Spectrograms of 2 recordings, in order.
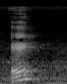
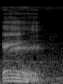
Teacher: the difference between this first one, eh, short sound, and eh, longer sound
